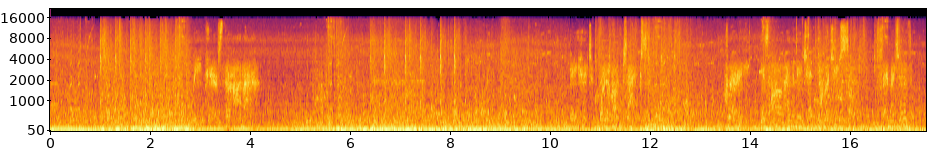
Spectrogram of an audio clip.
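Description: Tank guns fire with sharp booming shots.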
